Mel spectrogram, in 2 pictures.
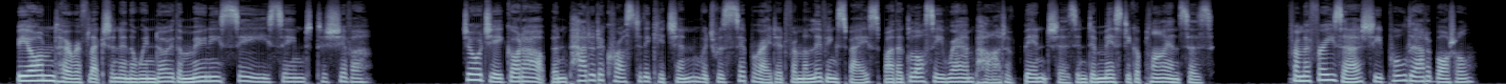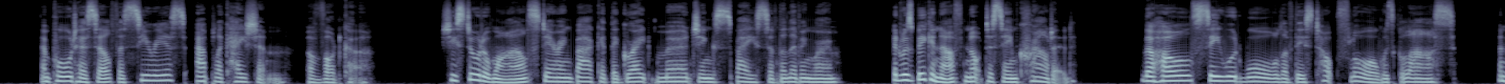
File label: Audio Book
